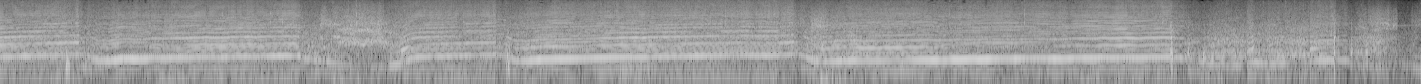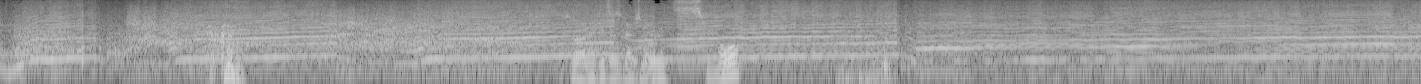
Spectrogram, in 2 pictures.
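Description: A racing car engine whines at high revs, rising through the gears and dropping as it shifts down.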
